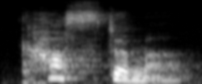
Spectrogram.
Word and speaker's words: customer: Customer. Customer. Again, that stress on the first syllable, the second and third reduce down to the schwa, the unstressed vowel sound.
